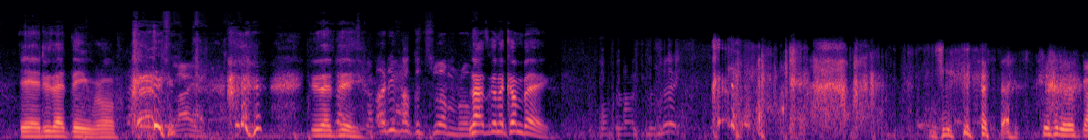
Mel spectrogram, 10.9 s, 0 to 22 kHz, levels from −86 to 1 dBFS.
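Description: At 5.62 s a call bitrate drop sets in and lasts to the end. The encoder, starved of bits, codes coarsely and cuts the band from 20 kHz to 6 kHz, which fits a fall from roughly 32 to 6 kbps. The sound turns muffled and watery. On a spectrogram, everything above 6 kHz vanishes.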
